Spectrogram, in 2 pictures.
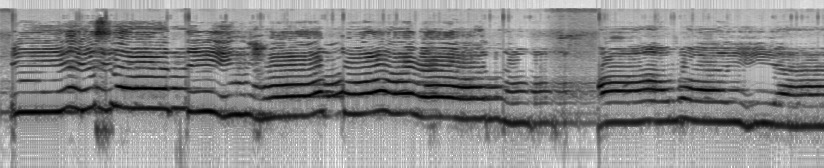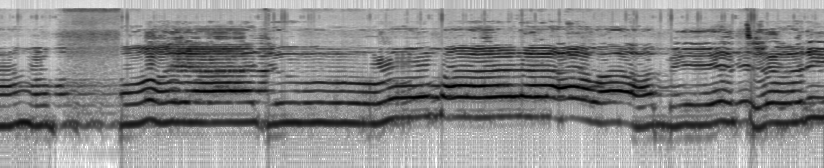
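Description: A woman singing a vivah geet, a folk wedding song for a daughter's marriage, solo and unaccompanied, in long held, wavering notes with short breaks between phrases.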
